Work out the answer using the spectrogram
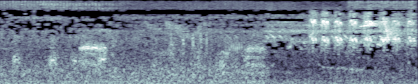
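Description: Forest ambience: a few faint bird calls, then from about three seconds in, insects start chirping in a rapid, even pulse that carries on.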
